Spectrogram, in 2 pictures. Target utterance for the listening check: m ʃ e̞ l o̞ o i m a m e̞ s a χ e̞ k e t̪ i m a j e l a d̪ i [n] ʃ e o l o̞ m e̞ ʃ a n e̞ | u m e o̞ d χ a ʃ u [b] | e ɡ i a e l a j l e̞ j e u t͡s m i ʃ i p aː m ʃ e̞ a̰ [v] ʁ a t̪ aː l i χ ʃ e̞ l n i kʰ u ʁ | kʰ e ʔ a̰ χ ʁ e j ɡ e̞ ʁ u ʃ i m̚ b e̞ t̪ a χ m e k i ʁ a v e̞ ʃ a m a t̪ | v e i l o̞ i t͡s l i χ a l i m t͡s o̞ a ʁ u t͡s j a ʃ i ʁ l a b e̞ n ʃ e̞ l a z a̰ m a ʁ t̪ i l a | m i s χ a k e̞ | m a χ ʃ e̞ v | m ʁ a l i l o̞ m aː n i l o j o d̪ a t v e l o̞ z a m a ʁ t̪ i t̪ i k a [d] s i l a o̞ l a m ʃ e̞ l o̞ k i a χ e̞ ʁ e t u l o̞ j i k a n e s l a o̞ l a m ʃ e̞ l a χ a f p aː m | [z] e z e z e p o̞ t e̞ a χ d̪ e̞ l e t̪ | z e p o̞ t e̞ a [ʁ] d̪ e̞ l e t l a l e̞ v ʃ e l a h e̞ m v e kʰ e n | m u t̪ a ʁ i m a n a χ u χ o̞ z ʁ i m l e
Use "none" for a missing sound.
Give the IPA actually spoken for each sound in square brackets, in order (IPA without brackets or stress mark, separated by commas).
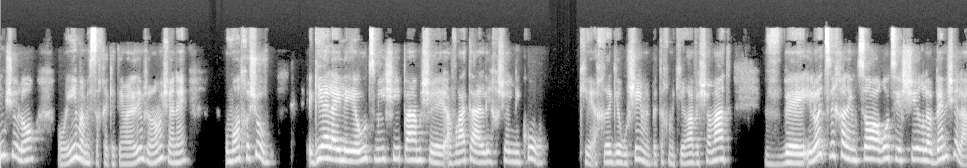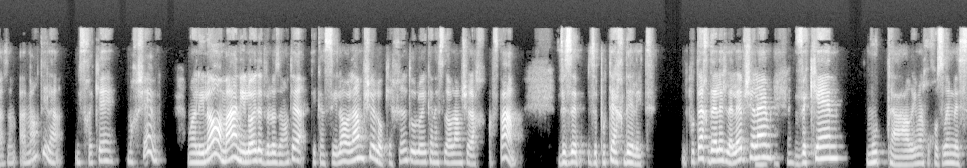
m, v, v, n, v, χ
